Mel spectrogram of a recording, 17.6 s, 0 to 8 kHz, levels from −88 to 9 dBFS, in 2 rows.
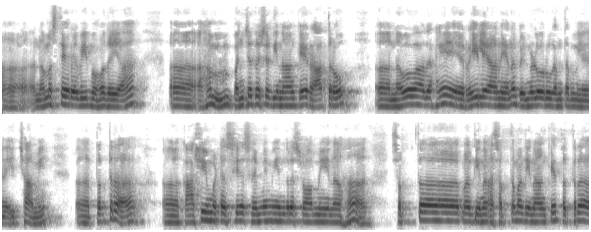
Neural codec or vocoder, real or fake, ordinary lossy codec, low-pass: codec, 24 kHz, 6 kbps, HILCodec; fake; MP3, 32 kbps; 7.2 kHz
